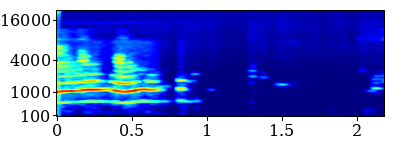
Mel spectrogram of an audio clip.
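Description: A high young voice holds a long drawn-out sung note that rises slightly in pitch and breaks off just under a second in.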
